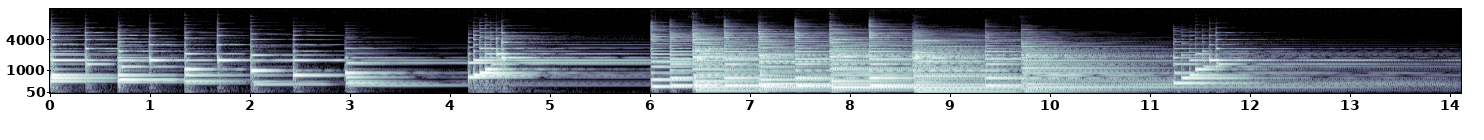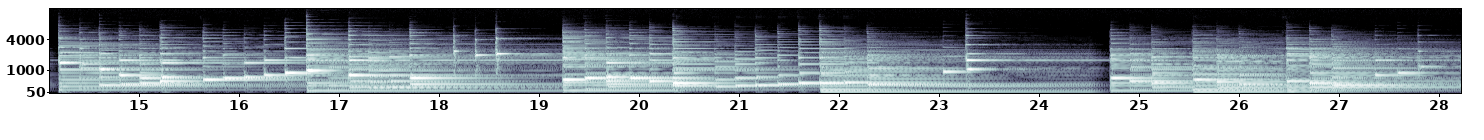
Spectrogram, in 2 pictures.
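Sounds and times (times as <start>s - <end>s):
Yamaha NP-30 grand piano playing demo songs: 0.0s - 28.2s.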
